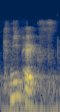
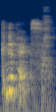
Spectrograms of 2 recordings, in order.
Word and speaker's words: Knipex: do we say it it is pronounced quinnipex snip X knipex well drat that puts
